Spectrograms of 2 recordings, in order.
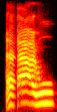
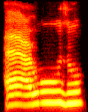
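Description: First: The first vowel is short, with no lengthening. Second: The first vowel is drawn out long. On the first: The speaker calls it right. "هي مجرد فتحة" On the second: The speaker calls it wrong. "وليس أعوذ"

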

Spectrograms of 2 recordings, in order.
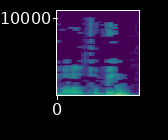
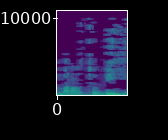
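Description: First: The last word ends on a silent, bare h. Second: The last word ends in a long 'ee' vowel. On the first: "هذه الياء أحذفها. قف على مررت به" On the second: "أشبعنا الكسرة فتولد لنا ياء، فنقول مررت به، لاحظ به ياء"

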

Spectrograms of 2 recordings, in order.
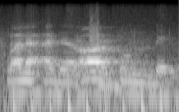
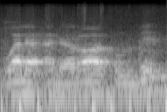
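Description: The two takes are said the same way.

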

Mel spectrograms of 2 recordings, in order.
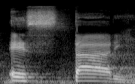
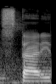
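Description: First: The word starts with an added e vowel. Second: The word starts directly with the s sound. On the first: The speaker calls it wrong. "Eso es incorrecto" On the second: The speaker calls it right. "En lugar de decir stari"

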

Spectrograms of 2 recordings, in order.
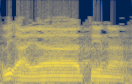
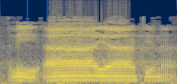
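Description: First: The vowel after the glottal stop is short. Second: The vowel after the glottal stop is long. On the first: The speaker calls it wrong. "bukan liayatina ya" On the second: The speaker calls it right. "maka alifnya berfungsi menjadi huruf mad"

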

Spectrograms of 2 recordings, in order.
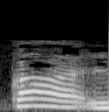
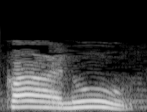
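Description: First: The final long vowel is dropped into the next word. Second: The word ends with a long u vowel. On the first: The reader continues without stopping. "عند الوصل هنقول قال ادعوا لنا، هنلغي الواو" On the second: The reader stops after this word. "إذا وقفت هنقول قالوا"

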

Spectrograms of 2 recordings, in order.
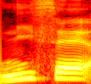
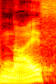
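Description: First: The vowel sounds like a long 'ee'. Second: The vowel sounds like the vowel in 'ice'. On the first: This is how the name is actually pronounced. The speaker calls it right. "sondern irgendwie niese" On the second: This is how the owner of the name insists on it. The speaker calls it wrong. "eigentlich ist es auch nicht nice"

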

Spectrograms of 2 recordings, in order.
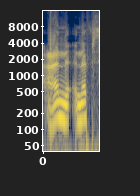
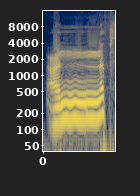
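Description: First: The n sound is short, without a nasal hum. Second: The n sound is held long with a nasal hum. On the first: The speaker calls it wrong. "On ne dit pas عن نفس" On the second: The speaker calls it right. "on prolonge un peu le nom avec une nasalisation"

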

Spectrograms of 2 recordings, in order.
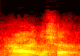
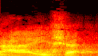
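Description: First: The middle consonant is a glottal stop. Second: The middle consonant is a y sound. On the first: "بهمزة محقق" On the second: "بإبدال الهمزة يا"

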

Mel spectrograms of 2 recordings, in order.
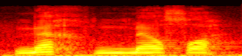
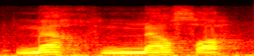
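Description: Both takes have the same delivery.

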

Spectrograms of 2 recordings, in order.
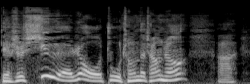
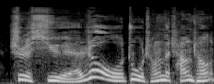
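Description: First: 血 is pronounced differently from snow. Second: 血 is pronounced the same as snow, xuě. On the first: This is the standard reading. The speaker calls it right. "得是血肉铸成的长城" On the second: This is the old Beijing reading. The speaker calls it wrong. "不能血，是血肉铸成的长城，这是错的"

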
